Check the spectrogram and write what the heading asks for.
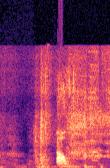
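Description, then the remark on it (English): A person imitates a dog with a short run of voiced barking sounds, one louder yelp in the middle followed by a couple of quicker, softer bursts. “That's my dog impression.”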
